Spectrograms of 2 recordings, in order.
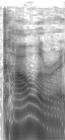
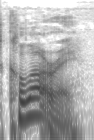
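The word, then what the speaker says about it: Colere: It's not cholera either. It's Colare. Colare. That's how you pronounce it.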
